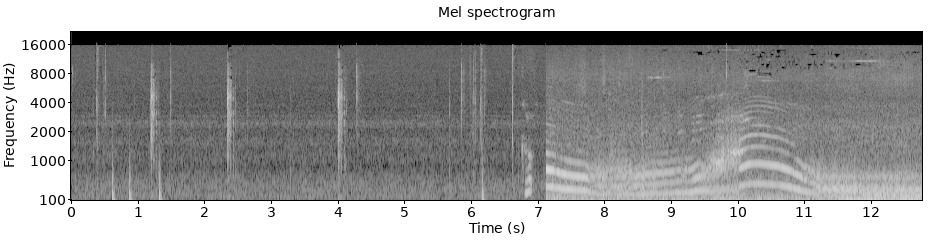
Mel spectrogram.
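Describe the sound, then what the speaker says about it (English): A cat yowls in the horror game DreadOut 2. It is a drawn-out, wavering cry that rises and falls over a steady low hum, after several seconds of scattered soft clicks. "I found the cat who stole Kim's shoe."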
